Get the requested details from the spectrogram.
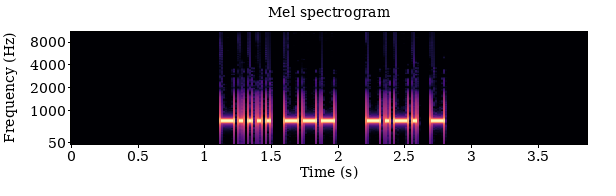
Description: Morse code, heard as a keyed tone, about 34 wpm, 700 Hz. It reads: 6O CT
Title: Winter Field Day Exchanges Encore 35wpm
